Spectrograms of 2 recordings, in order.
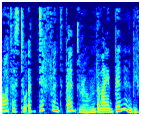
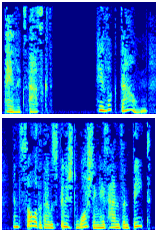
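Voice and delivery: plain reading voice

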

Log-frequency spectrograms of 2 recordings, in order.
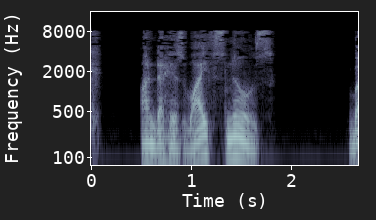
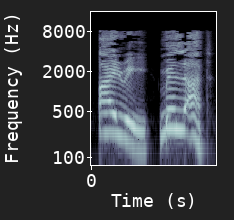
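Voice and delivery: put-on loud, high call to the children; 8 dB louder than usual. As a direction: shout their names across the house. Clara calling the kids.

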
